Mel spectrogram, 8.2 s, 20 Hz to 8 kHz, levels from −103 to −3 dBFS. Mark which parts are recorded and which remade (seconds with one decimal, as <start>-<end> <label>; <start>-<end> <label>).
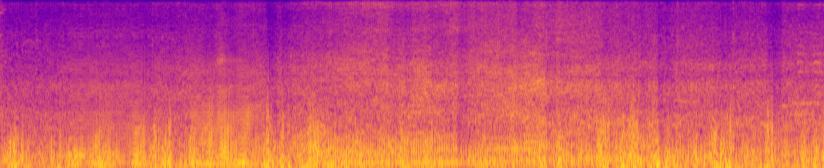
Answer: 0.0-0.7 recorded; 0.7-1.5 remade; 1.5-1.9 recorded; 1.9-2.6 remade; 2.6-8.2 recorded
